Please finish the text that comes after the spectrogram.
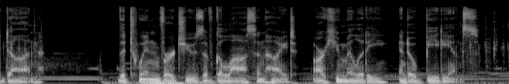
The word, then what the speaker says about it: Gelassenheit: Gelassenheit, pronounced gay-lassen-height.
